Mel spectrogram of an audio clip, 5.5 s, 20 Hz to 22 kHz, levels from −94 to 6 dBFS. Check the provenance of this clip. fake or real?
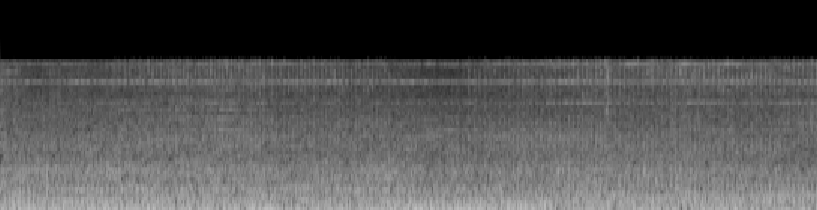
real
